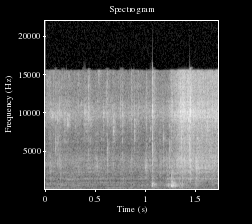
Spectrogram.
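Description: A plate clinks down onto a metal pot.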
